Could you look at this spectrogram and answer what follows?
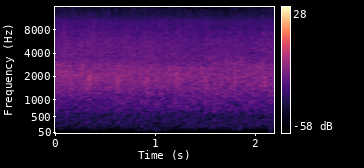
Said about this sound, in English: I can put my hands together and learn how to praise God with a clap, even though in my heart I'm hurting and I'm disappointed. Come on, let's all clap right now. Everybody do it. Everybody do it.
